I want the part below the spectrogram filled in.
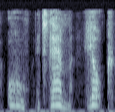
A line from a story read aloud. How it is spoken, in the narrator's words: Hermione whispered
